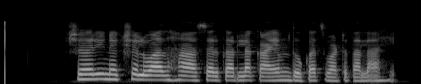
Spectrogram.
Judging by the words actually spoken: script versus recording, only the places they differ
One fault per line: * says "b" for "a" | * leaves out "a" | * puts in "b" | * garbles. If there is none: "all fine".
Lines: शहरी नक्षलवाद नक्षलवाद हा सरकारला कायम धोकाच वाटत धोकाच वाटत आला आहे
* leaves out "नक्षलवाद"
* leaves out "धोकाच वाटत"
